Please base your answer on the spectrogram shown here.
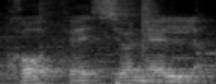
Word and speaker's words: professionnel: E Vincent responde, il n'est pas footballeur professionnel, ele não é jogador profissional, professionnel, até o L lá se pronuncia, il n'est pas, o pai é a negativa.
